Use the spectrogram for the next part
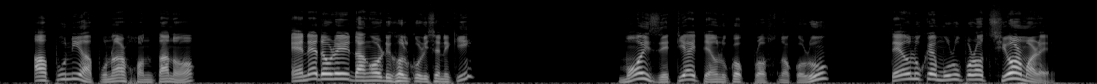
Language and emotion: Assamese, angry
